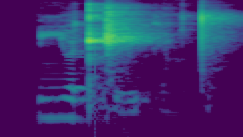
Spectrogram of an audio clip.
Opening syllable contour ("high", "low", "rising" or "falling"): falling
